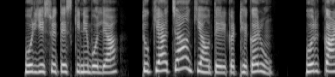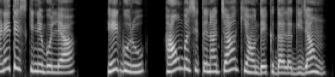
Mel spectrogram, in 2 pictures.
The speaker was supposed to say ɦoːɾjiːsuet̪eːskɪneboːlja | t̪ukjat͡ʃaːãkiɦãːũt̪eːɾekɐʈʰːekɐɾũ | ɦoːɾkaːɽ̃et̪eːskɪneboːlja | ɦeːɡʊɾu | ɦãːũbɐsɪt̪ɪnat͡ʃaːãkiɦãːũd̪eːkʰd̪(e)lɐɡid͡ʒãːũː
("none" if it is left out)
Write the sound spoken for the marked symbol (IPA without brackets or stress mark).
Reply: a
